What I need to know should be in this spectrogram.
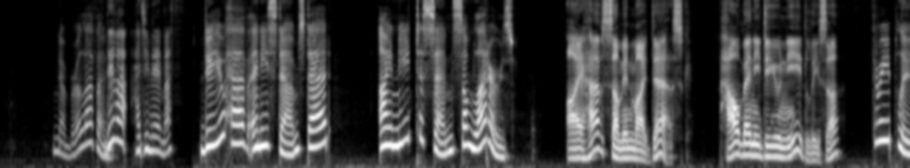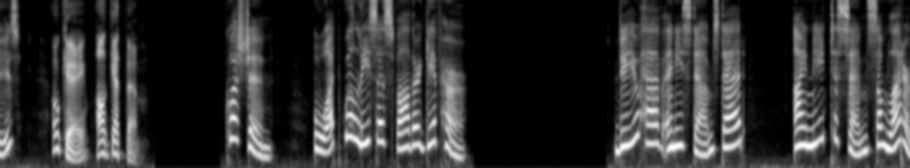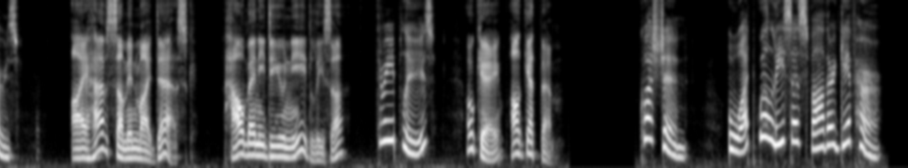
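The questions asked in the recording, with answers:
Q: What will Lisa's father give her?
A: Three stamps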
